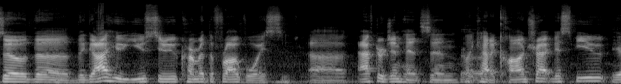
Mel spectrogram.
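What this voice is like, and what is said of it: Usual voice. Nothing is said of it.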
